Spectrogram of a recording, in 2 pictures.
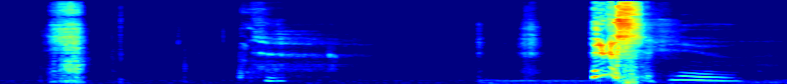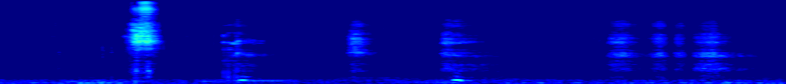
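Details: Sneezing set off by chhinkni, which left the person sneezing uncontrollably: one loud, harsh sneeze with a sharp intake before it, followed by sniffing and heavy breathing.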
